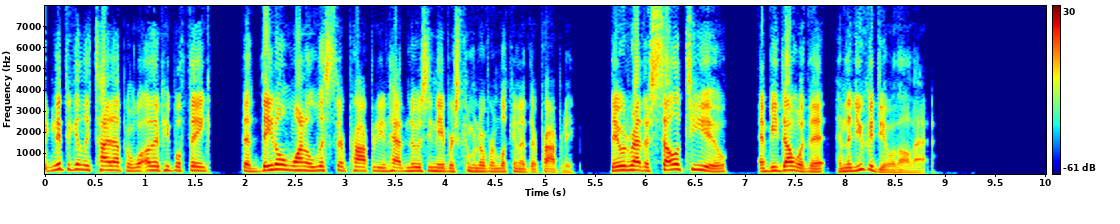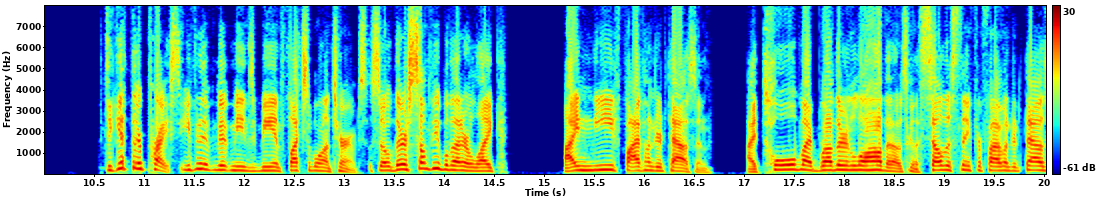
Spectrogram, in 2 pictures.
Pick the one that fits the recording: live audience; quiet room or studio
live audience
